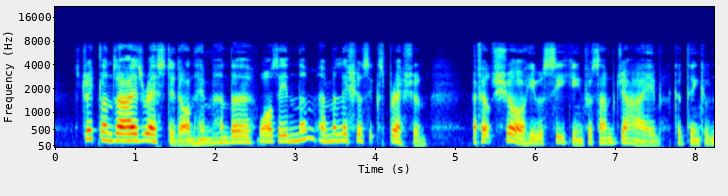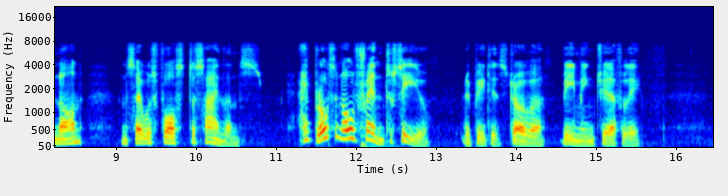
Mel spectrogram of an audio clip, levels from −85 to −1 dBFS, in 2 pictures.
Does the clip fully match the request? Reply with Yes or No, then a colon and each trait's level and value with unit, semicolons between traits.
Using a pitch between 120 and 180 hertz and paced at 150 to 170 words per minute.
Yes: low, 135 Hz; average, 160 wpm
